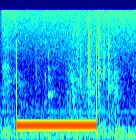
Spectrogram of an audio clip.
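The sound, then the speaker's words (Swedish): Telephone ringing tone while a call is being placed: one flat, steady, mid-pitched beep lasting about a second, with quiet line hiss before and after. “Vi ring Morten. Skal vi se.”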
